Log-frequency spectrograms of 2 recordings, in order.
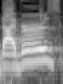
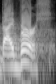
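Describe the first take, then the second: First: The word ends with a buzzing Z sound. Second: The word ends with a hissing S sound. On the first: "divers with a Z" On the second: "diverse with a hard S at the end"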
